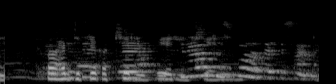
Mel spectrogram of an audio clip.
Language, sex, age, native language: Icelandic, female, 11, Icelandic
